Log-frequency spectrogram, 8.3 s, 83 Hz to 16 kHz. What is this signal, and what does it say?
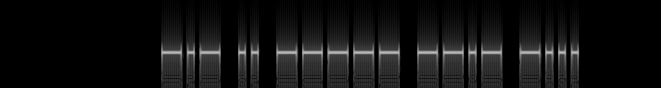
Morse code, heard as a keyed tone, about 15 wpm, 700 Hz. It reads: KI0QB
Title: USA Call Signs - 5 Characters - 15wpm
